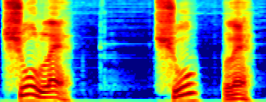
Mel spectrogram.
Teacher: Eu tenho uma palavra com duas sílabas, já não é um monossílabo. E eu percebo que a última sílaba é a sílaba tônica. Então é uma oxítona classificada como oxítona.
